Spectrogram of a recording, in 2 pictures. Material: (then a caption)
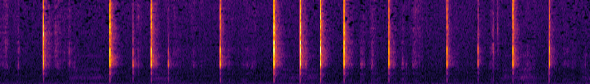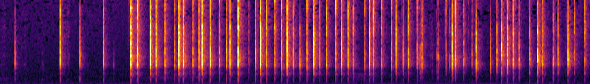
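Plastic. Long nails tap and scratch the front of a small, hollow pink plastic toy floss case from a toy dentist kit, held in the hand. Sparse, bright, dry clicks come first, then after about nine seconds a dense, rapid flurry of clicking and scratching.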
